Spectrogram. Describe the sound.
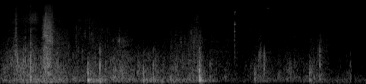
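Soft footsteps walking toward a tactile model of Lund Cathedral, several irregular, faint steps over low background noise, without talk.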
